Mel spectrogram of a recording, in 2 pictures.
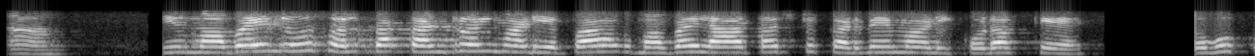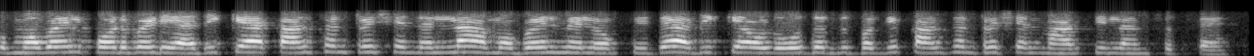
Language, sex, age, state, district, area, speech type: Kannada, female, 60+, Karnataka, Kolar, rural, conversation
